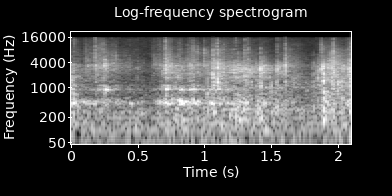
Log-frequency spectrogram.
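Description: A plastic bag crinkling and lettuce leaves rustling in a run of irregular rustles as handfuls of washed greens are pushed into the bag.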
